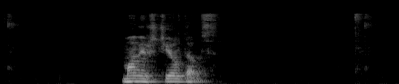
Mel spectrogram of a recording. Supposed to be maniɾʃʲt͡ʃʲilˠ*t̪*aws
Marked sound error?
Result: no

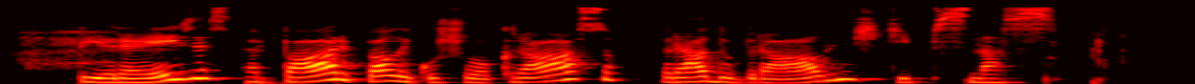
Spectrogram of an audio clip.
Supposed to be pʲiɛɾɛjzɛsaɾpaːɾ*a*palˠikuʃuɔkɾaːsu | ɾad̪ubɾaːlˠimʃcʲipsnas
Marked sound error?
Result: yes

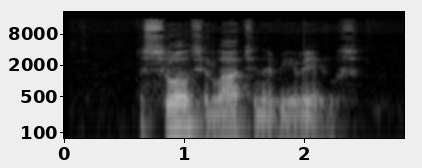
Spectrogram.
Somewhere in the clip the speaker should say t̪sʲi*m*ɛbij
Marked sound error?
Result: yes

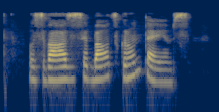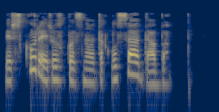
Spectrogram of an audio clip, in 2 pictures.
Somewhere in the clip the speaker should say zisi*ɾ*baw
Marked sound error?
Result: no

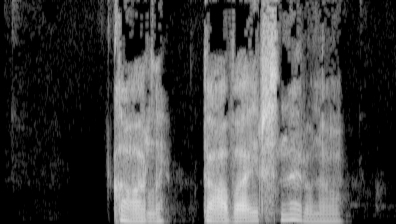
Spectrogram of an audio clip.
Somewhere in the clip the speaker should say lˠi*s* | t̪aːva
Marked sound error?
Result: yes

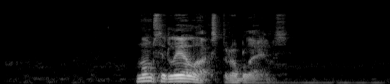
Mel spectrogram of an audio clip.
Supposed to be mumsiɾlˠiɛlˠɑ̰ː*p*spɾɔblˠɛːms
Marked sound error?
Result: yes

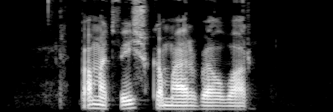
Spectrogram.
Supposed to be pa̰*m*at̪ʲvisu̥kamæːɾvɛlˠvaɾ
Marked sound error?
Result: no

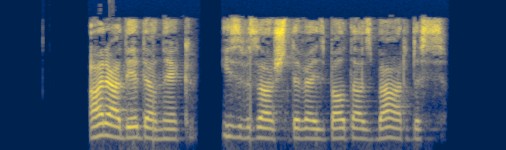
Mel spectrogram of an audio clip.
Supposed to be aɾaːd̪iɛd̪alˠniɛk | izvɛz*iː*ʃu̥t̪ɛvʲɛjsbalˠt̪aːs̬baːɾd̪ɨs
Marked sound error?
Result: yes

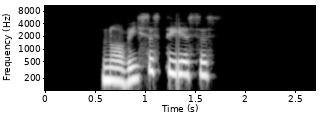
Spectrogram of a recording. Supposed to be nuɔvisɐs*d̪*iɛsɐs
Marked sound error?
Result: yes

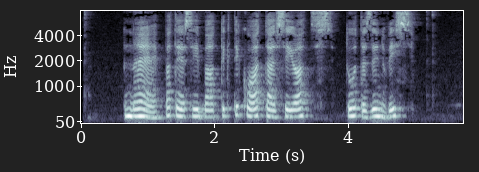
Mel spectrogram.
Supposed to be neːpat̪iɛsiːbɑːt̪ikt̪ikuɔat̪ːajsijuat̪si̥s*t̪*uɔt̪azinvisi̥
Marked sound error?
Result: no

